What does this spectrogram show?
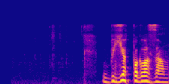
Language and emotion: Russian, angry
